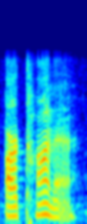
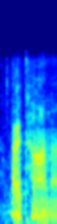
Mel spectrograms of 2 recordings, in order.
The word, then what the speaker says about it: Arcana: And so it's Arcanum, and the plural of that is Arcana, but that's a sound. Ah. Arcana.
